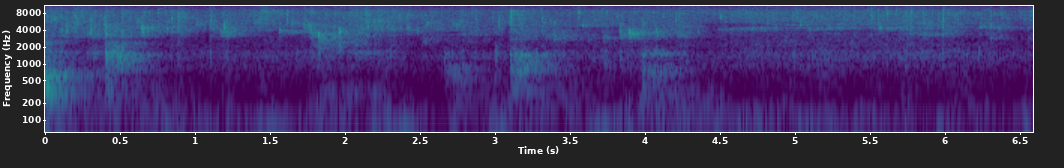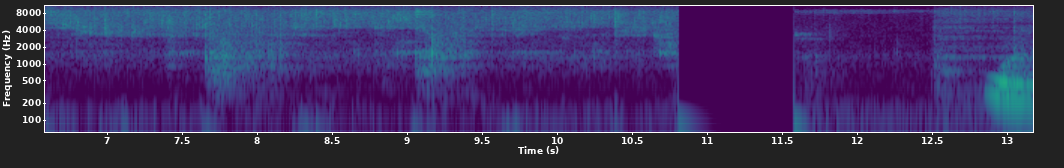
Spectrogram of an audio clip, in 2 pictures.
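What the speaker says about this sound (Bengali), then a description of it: "এভাবে পিস পিস করে উল্টে পাল্টে হালকা করে ভেজে নেব" Pieces of rohu fish fry in hot oil, a steady close sizzle and crackle running throughout, with brief stirring and turning noises, a short gap near the end, then a louder burst.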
